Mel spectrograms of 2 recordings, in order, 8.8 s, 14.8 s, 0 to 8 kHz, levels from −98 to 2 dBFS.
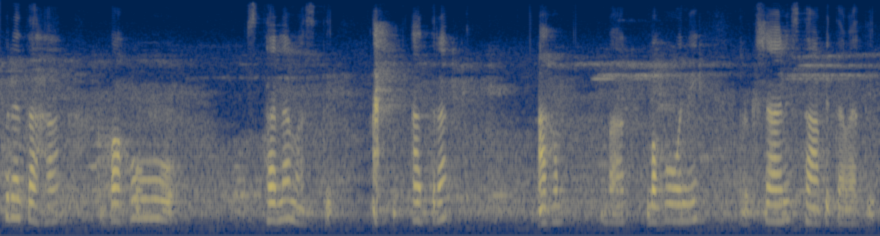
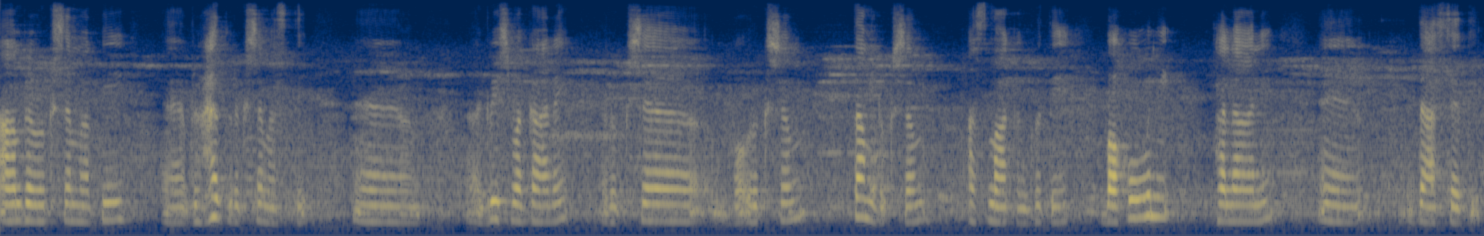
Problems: background sounds at intervals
